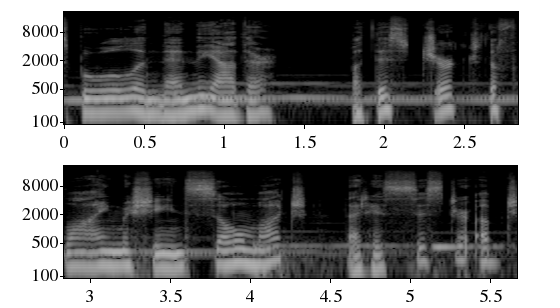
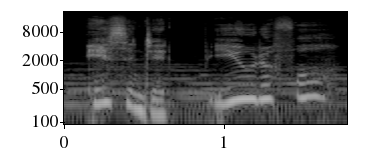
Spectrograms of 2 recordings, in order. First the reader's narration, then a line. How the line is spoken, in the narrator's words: Janie cried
